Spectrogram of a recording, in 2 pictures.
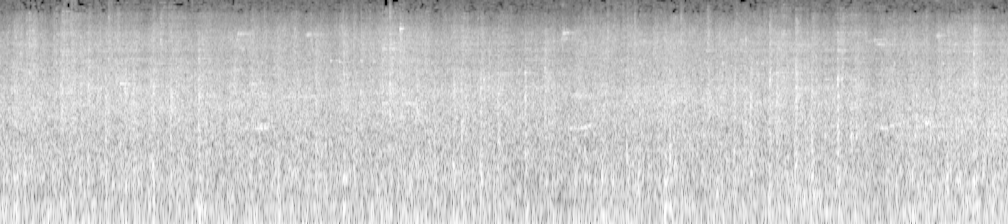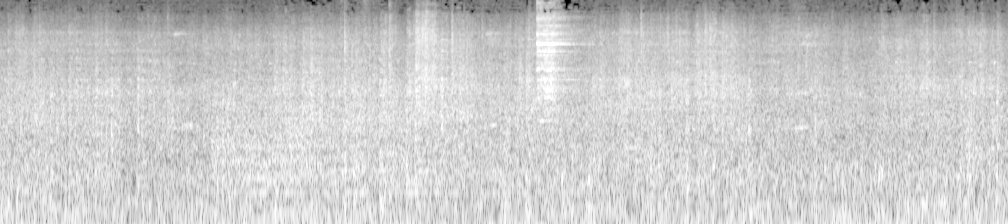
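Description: Tank cars of a long freight train rolling steadily past, a continuous rumble of steel wheels on rail. About two-thirds of the way through, a brief high-pitched wheel squeal stands out as the loudest moment.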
